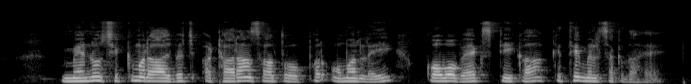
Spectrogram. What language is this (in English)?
Punjabi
